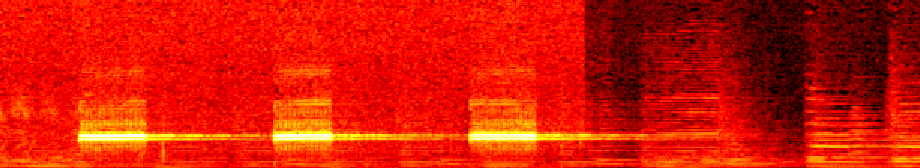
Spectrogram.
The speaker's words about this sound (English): Or you may hear three whistles, like this.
